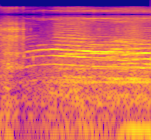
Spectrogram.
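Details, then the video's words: Overweight shelter cats kept on a special diet meow at feeding time, a long drawn-out harmonic meow holding steady then sliding slightly, with faint background hum. "Fat Cat Feeding Time"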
